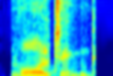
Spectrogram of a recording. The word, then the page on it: vaulting: Indian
